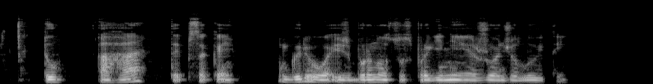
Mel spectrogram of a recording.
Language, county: Lithuanian, Vilnius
